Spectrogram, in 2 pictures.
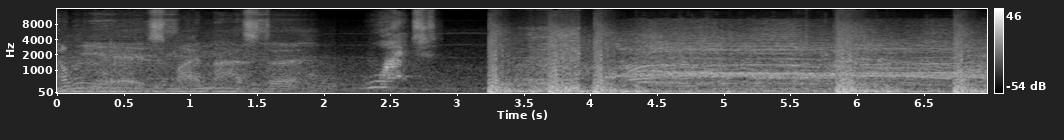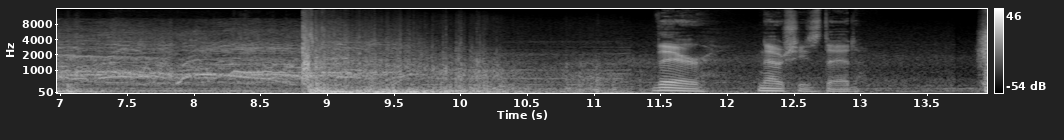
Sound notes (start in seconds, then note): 3.2 explosions; 4.1 SupaHotFire cheering; 8.8 boom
